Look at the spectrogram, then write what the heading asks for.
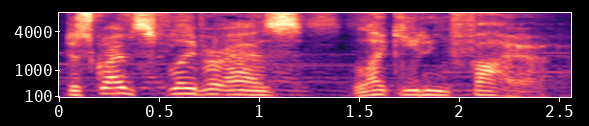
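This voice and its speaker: Here the mad scientist of the fan audio drama is voiced fairly high and very animated, yet at a measured pace. He stays clinical, detached and pompous, menacingly polite as he dictates cruel experiment notes, his voice distant over background music.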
